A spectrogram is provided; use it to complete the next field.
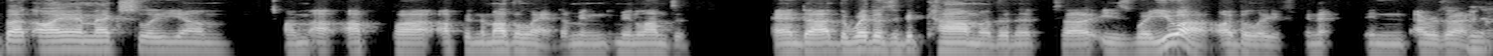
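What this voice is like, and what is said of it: Antipodean accent. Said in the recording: “My accents are Antipodean”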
